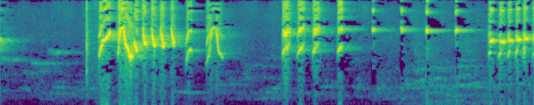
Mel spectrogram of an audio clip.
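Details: White-rumped shama singing, used to stimulate young wild birds: fast varied whistled phrases and chatters, followed by thin high single whistles spaced about half a second apart, then another rapid burst.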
